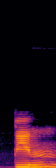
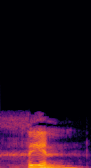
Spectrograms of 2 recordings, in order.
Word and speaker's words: thin: Jadi ini bukan bacanya tin, bukan T yang ini, Bedakan T yang ini dengan ini. Ini juga T gitu ya, tapi T-nya harus menggigit lidah. Thin.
